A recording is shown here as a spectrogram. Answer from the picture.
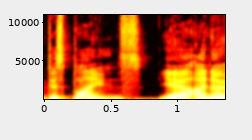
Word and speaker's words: Des Plaines: to say diplo or des plaines or something french but uh david specifically says this is the yankee pronunciation thank you david the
